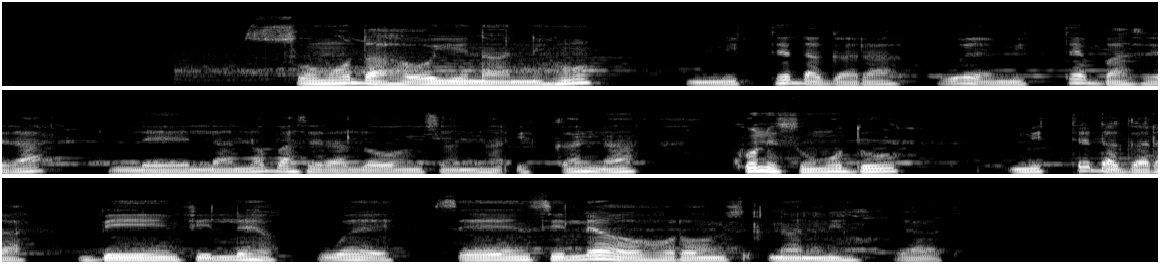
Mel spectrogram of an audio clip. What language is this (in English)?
Sidamo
